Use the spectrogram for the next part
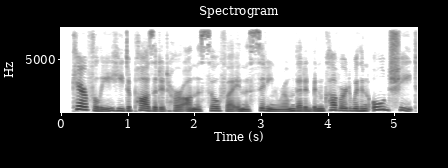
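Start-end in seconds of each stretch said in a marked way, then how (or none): none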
